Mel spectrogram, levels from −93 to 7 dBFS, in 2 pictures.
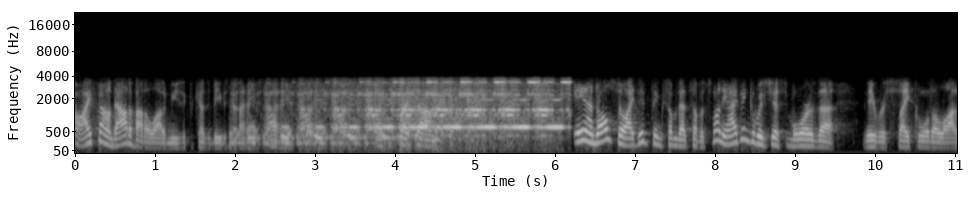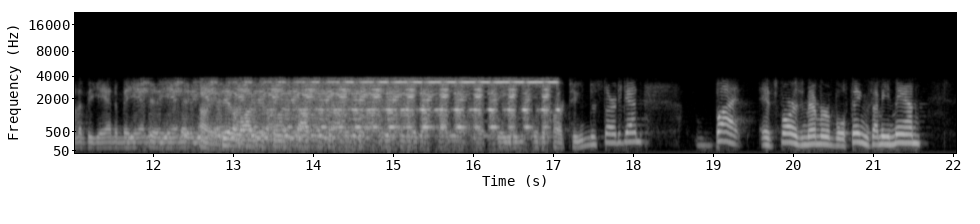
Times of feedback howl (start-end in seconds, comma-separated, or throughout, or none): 1.93-6.29, 11.65-17.16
